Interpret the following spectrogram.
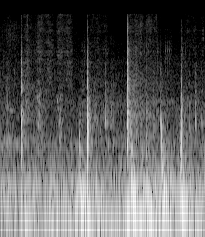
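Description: Chalk writing on a blackboard: a string of short taps and scratches as letters are stroked onto the slate.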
